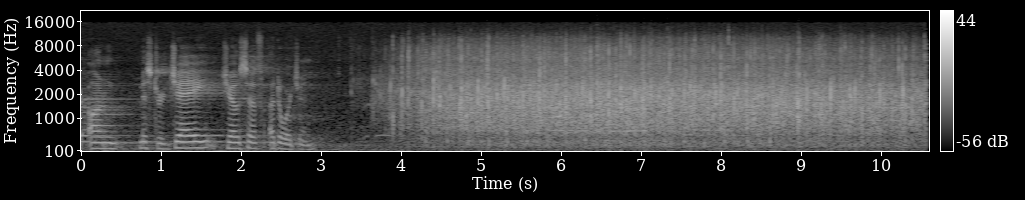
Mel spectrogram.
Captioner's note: applause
